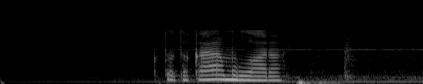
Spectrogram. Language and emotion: Russian, neutral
